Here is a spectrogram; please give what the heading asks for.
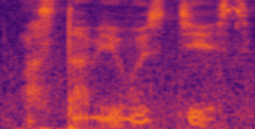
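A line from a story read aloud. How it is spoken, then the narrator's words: Heartbroken whisper. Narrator (Russian): прошептал он, хотя сердце у него разрывалось при мысли о том, что старика придется бросить на берегу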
